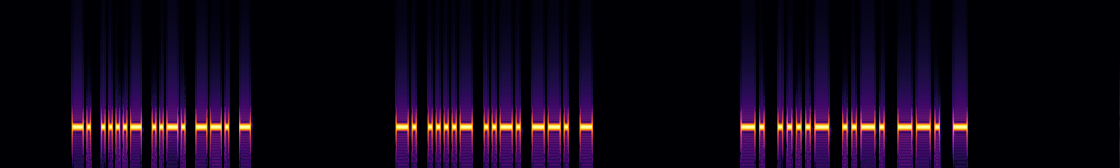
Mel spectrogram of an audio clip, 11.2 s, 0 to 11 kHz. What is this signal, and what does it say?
Morse code, heard as a keyed tone, about 28 wpm, 700 Hz. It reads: N4FGT N4FGT N4FGT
